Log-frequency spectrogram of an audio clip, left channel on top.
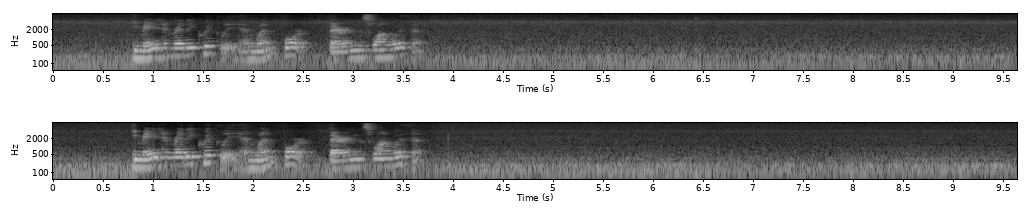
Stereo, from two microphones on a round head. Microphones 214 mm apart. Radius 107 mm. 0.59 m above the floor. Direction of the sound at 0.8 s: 20° right (ahead or behind).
